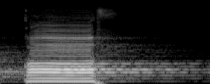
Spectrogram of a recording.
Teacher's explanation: قاف بھی پر پڑھے جانے والے حروف میں سے ہے، لہذا اس کو جب بھی پڑھا جائے گا اس کو آواز کو موٹا کر کے یعنی پر پڑھا جائے گا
